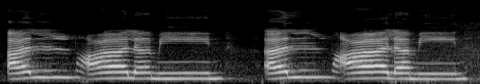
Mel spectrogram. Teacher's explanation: हो जाता है कि पिछले वाला हर्फ हिल जाता है तो आपने बहुत ही स्मूथ ट्रांजिशन करनी है लाम से आइन पे कि लाम नहीं हिले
